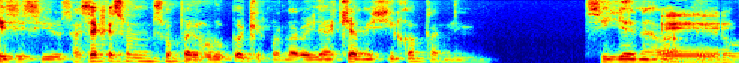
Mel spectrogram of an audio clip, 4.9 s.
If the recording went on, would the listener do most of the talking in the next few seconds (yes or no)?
yes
